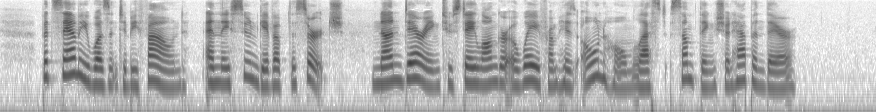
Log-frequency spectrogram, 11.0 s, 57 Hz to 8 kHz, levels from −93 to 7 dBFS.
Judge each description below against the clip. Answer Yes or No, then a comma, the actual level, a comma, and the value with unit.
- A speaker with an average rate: Yes, average, 155 wpm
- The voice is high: Yes, high, 200 Hz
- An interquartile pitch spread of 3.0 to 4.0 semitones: Yes, average, 3.5 semitones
